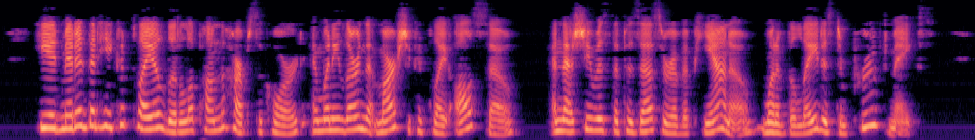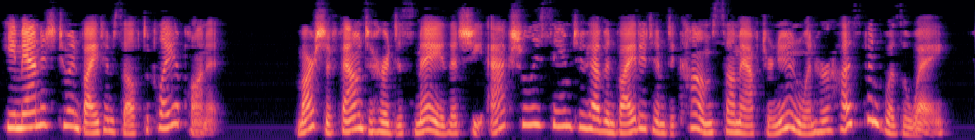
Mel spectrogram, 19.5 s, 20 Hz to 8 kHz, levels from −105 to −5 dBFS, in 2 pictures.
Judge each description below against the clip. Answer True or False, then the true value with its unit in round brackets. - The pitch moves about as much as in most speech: False (6.8 semitones)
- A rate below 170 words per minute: False (205 wpm)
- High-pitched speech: True (230 Hz)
